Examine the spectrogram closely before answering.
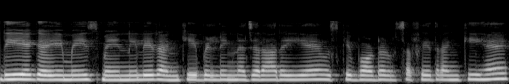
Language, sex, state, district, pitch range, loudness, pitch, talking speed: Hindi, female, Uttar Pradesh, Muzaffarnagar, 215-220 Hz, -15 LUFS, 215 Hz, 200 wpm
